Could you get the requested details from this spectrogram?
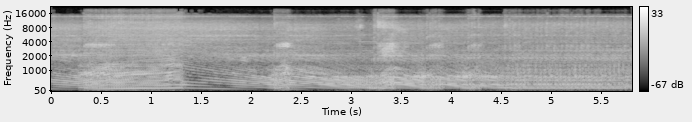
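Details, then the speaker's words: Homelite XL-903 chainsaw after carburetor work, stiff fuel hose possibly not letting filter sit in fuel: surges up and falls away repeatedly, unable to settle at steady idle; won't run on low speed circuit, lean from starved fuel. "don't know, folks. Looks like it won't run on that low speed circuit at all."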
